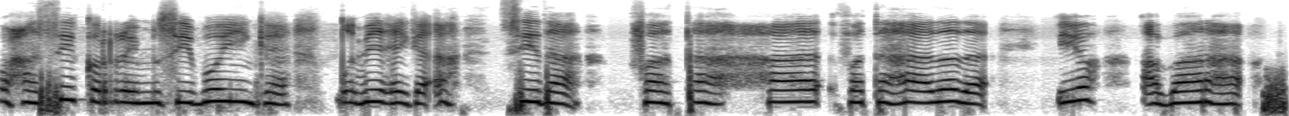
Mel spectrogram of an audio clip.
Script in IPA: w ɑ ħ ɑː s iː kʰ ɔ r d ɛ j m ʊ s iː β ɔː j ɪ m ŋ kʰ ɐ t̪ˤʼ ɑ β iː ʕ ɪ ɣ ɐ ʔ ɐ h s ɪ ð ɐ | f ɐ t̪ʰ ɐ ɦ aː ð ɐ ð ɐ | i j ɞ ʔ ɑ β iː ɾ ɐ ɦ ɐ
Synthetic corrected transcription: w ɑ ħ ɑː s iː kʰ ɔ r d ɛ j m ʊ s iː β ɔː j ɪ ŋ kʰ ɐ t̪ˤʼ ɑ β iː ʕ ɪ ɣ ɐ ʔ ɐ h s ɪ ð ɐ | f ɐ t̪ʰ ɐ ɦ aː ð ɐ ð ɐ | i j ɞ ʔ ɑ β aː ɾ ɐ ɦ ɐ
